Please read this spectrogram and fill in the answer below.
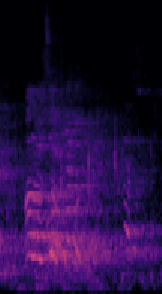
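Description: Futsal players' shouted calls across a large sports hall, with a longer burst of calls early on and a short call about a second and a half in.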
